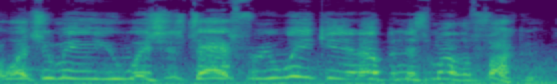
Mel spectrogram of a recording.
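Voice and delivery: can't believe what the clerk said, voice jumping up; indignant disbelief. Retold or imitated. Arguing with clerk over tax.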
